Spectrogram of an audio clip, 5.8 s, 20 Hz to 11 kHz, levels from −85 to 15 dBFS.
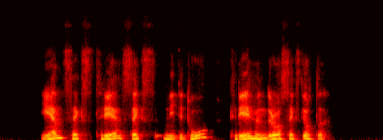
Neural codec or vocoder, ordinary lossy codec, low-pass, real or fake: none; Opus, 16 kbps; 7.2 kHz; real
